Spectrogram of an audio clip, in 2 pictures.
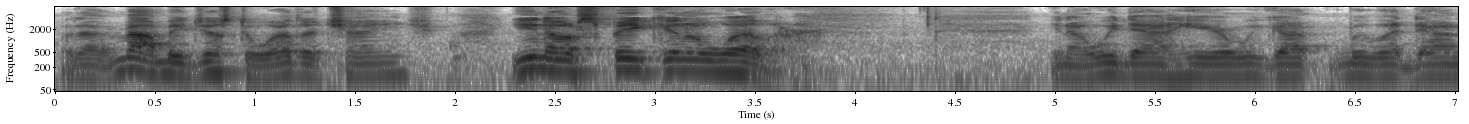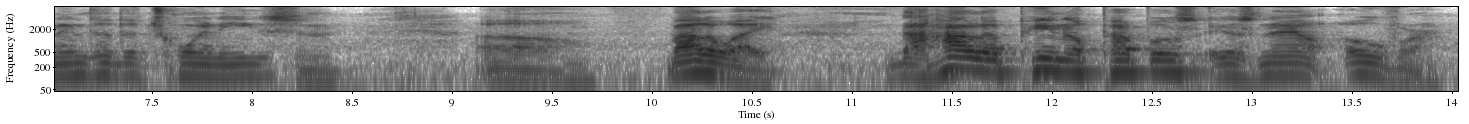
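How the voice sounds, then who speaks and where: A man's voice: mid-range voice, lively intonation, measured pace. A man with a slightly scratchy throat, rambling folksily in a casual vlog with lots of fillers. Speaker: vlogger. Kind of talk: casual rambling monologue to camera.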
